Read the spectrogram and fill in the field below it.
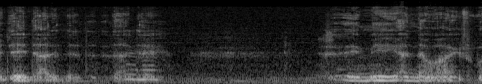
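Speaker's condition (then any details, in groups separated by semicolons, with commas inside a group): Parkinson's disease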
